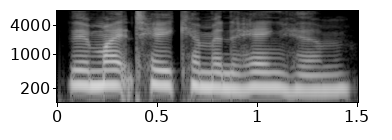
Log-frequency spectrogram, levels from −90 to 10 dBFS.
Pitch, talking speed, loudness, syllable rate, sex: 215 Hz, 280 wpm, -17 LUFS, 5.0 syllables/s, female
